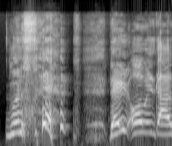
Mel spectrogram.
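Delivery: high, laughing question; real laugh while asking the viewers. Real, not acted. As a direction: giggle through it. Laughing at own story.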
